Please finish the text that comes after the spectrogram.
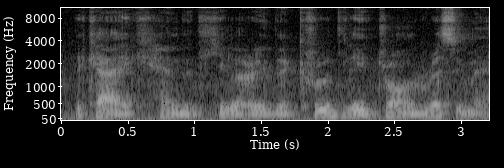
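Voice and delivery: ordinary delivery, nothing marked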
